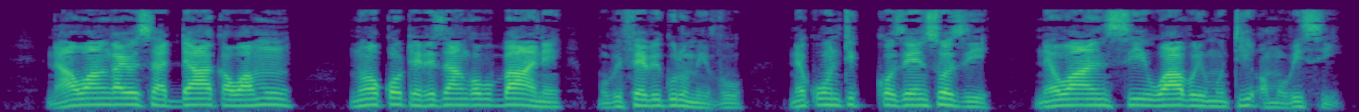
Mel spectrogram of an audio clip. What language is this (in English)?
Ganda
